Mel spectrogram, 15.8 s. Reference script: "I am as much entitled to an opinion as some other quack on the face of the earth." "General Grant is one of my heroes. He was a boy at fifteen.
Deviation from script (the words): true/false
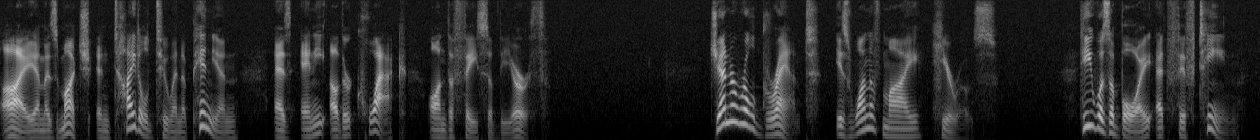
true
